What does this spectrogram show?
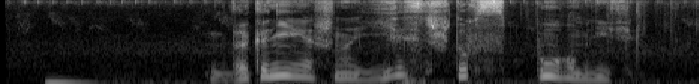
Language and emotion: Russian, positive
